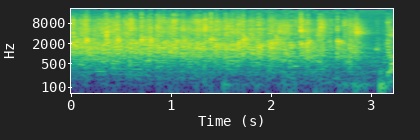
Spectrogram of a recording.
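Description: A church congregation claps and cheers in acclaim of the Lord during a worship service, steady loud applause filling the room, with a voice briefly rising at the end.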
